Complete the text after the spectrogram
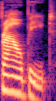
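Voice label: "browbeat", US English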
